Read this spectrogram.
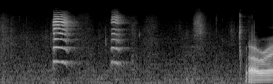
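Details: Six-week-old tri-colour American Bully puppies, pocket class, give two short, high, bright squeaks about half a second apart indoors, followed by a man's voice starting to speak.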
